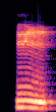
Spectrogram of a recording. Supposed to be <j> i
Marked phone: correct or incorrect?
correct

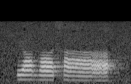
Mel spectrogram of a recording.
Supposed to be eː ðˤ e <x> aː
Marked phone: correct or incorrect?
correct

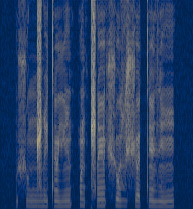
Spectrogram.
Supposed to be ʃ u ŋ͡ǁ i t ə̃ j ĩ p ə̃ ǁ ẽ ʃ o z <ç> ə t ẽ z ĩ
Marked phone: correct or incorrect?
incorrect: ʃ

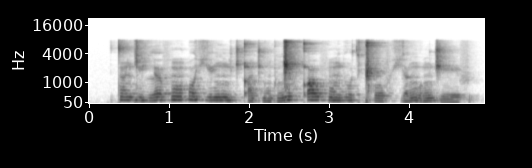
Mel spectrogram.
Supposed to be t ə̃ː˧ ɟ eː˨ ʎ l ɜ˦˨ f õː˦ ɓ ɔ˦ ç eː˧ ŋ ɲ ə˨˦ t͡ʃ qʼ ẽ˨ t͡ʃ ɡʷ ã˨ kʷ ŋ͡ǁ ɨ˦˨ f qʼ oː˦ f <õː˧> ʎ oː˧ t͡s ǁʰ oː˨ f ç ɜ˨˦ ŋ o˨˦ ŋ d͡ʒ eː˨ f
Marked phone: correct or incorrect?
correct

